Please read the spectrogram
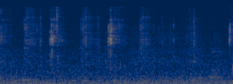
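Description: Ear irrigation to flush out compacted earwax: faint wet clicks and crackles as water is squirted into the ear canal and runs into a basin, with two short louder bursts about half a second and a second in.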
